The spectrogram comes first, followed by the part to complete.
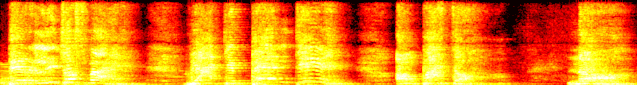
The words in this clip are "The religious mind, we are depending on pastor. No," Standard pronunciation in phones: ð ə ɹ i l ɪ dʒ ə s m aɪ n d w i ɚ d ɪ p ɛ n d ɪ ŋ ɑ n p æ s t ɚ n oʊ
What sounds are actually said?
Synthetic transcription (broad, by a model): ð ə ɹ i l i dʒ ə s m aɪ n w i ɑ d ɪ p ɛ n d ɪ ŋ ɑ n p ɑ t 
